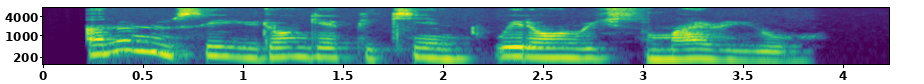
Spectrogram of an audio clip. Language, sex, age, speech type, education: Nigerian Pidgin, female, 15-29, spontaneous, tertiary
